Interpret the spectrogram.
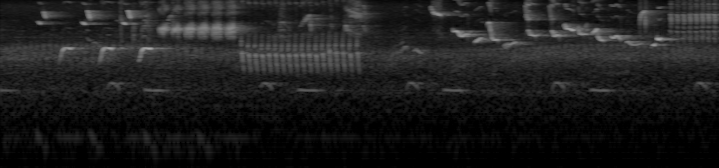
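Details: Singing sikatan londo flycatcher out in the wild, with upslurred whistles, a buzzy trilled stretch and many varied squeaky chirps and rising notes, other birds overlapping and a repeated faint low tone in the background.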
